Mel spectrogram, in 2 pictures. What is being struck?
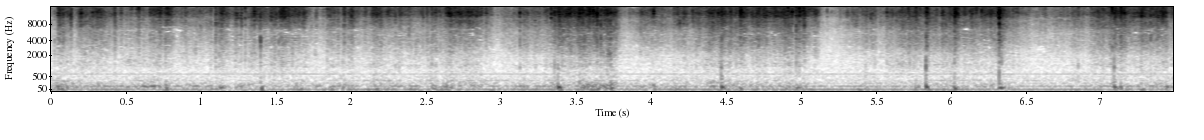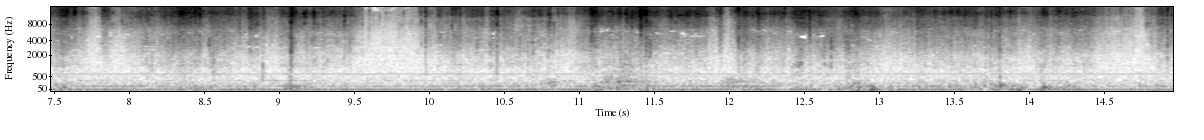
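Plastic tinsel pumpkin decoration.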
